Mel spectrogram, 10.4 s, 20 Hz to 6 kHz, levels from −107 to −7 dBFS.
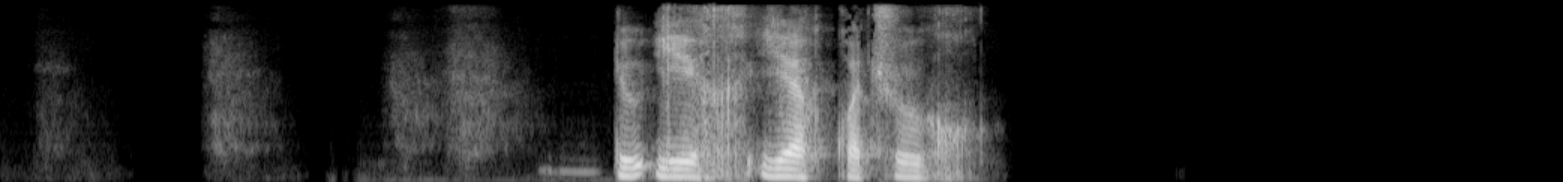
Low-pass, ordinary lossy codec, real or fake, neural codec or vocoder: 5.4 kHz; AAC, 24 kbps; fake; codec, 16 kHz, 16 kbps, FunCodec, trained on LibriTTS, 50 frames a second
